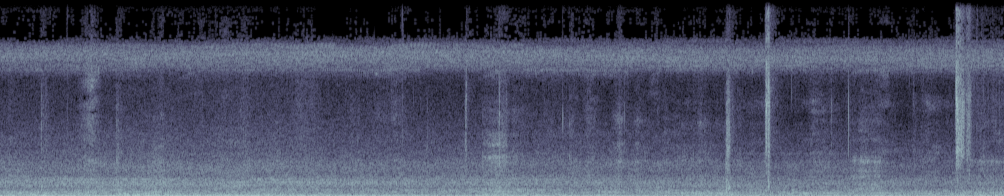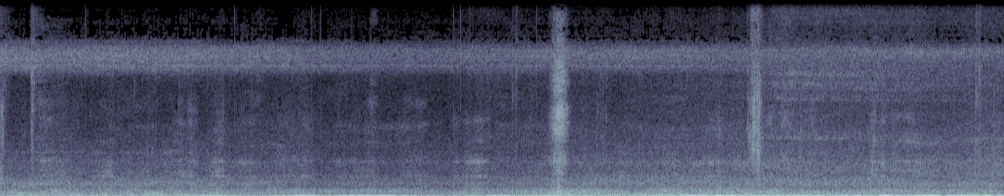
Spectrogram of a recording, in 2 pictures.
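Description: Outdoor ambience on a handheld phone during a walk: a steady high insect drone over a low, uneven wind rumble on the microphone that grows louder about two-thirds of the way through, with a few scattered sharp clicks.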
